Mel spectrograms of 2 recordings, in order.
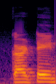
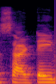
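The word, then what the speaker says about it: curtain: কার্টেন মানে পর্দা। এটাকে আমরা সার্টেন উচ্চারণ করে। এটা কোনভাবে সার্টেন না। It will be কার্টেন। Pronunciation Willoughby কার্টেন।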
